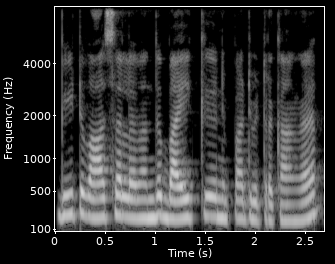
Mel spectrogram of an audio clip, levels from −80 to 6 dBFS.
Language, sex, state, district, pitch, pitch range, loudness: Tamil, female, Tamil Nadu, Kanyakumari, 200 Hz, 190-220 Hz, -16 LUFS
